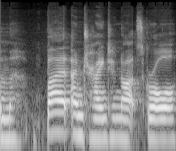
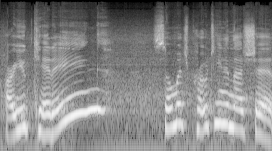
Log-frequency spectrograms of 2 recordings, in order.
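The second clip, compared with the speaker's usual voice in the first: real thrilled gush over lunch; excited gush; 6 semitones higher, 3 dB louder than usual. Real, not acted. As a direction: rave about the food. Showing off lunch.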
